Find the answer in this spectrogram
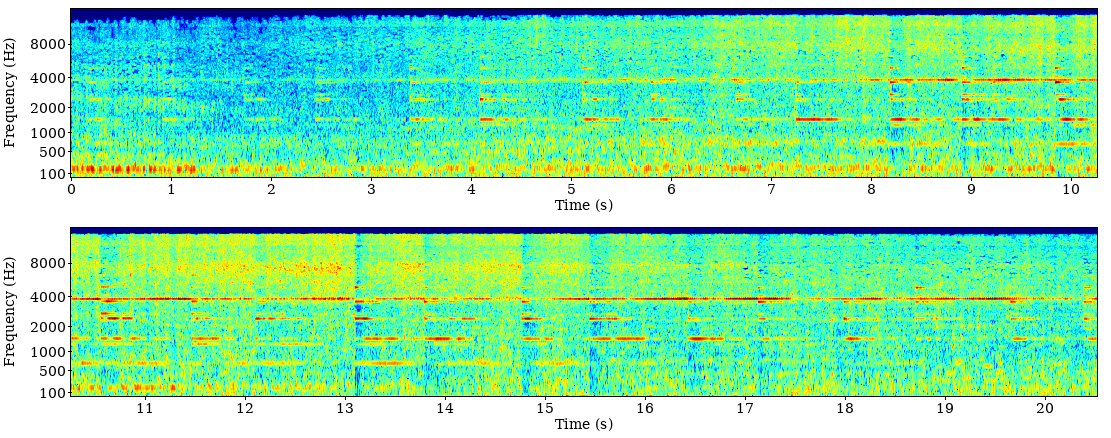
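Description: Narrow-gauge steam train rolling slowly past at close range, the locomotive and then a string of open gondola cars, with steady rumbling noise. Over most of it the wheels squeal in high, thin tones that come and go, and a low hum fades over the first few seconds.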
